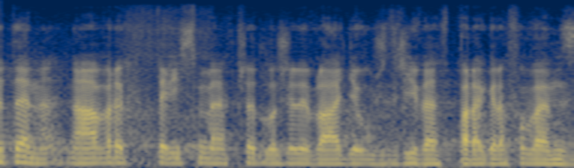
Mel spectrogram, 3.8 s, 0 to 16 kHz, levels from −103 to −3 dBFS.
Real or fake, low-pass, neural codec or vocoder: fake; 14.4 kHz; vocoder, 44.1 kHz, 128 mel bands, Pupu-Vocoder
